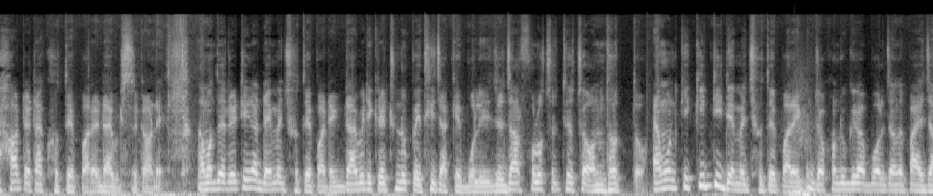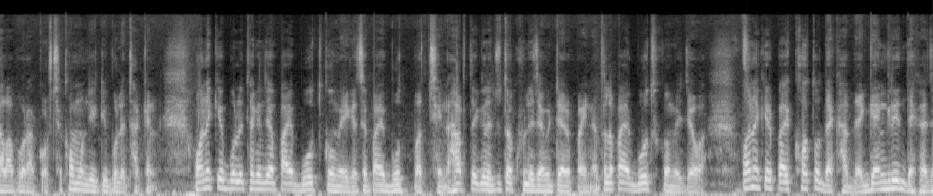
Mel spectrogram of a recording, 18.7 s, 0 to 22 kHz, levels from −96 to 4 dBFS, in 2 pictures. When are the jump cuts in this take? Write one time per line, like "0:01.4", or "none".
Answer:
0:06.4
0:08.1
